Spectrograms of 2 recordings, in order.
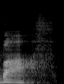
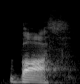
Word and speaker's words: Bath: It's pronounced Bath. Bath.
